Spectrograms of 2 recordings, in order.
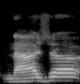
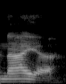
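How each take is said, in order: First: The middle consonant is a J sound. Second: The middle consonant is a Y sound.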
